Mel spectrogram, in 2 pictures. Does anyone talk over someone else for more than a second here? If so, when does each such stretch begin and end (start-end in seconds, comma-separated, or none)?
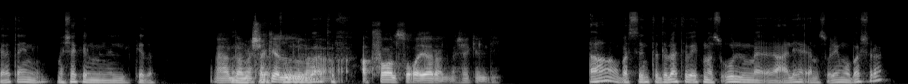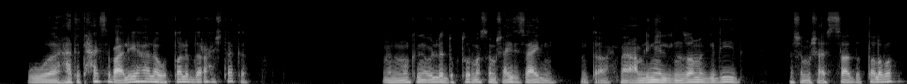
2.2-3.5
